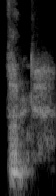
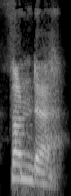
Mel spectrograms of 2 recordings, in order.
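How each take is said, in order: First: The word is whispered quietly. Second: The word is said loudly.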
